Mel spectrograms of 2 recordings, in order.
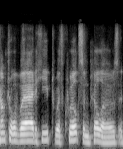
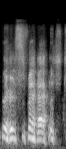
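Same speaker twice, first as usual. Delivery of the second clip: laughing it out, higher and louder; 5 semitones higher, 5 dB louder than usual. Real, not acted. GM laughing at the drunk gnome and dwarf, laughing. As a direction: crack up while saying it.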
